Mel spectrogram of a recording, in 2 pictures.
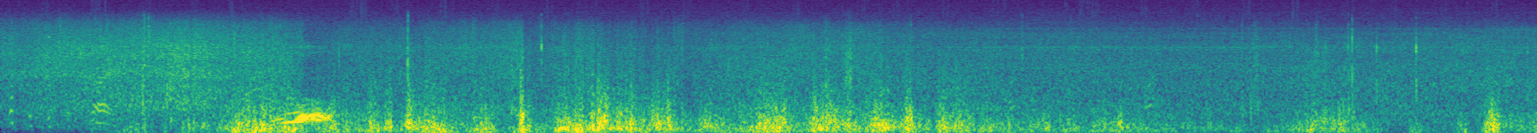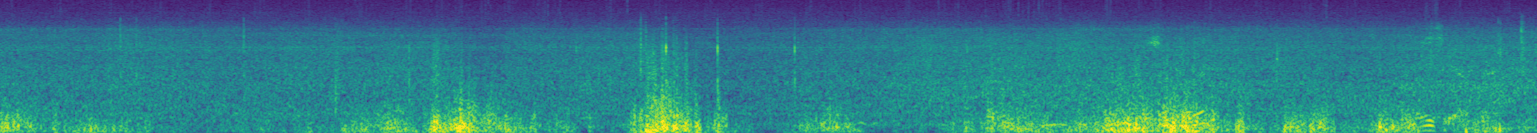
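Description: Gusty wind buffeting the camcorder microphone, rising and falling unevenly in rumbling gusts.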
